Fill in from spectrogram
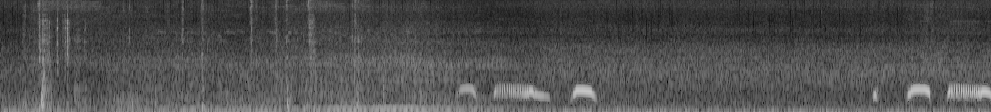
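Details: Spotted Dove cooing during a trapping session with a snare cage and decoy bird; low engine rumble and knocks fill the first half, then two rounds of short arched coos and a longer rolling coo in the second half.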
